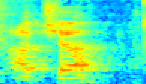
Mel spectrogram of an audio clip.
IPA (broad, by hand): ɑʧɑ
